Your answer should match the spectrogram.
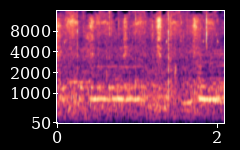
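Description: Dense, steady noise of a baseball stadium crowd: many voices from the cheering section, with a melody of held notes running over it.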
